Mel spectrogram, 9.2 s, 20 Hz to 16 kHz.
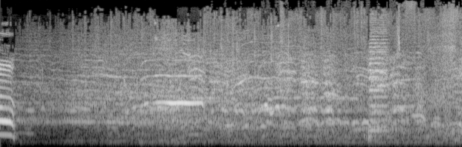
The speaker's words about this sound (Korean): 존경하는 서울시민 여러분, 위기에 강한 유능한 경제 대통령, 제20대 대통령 이재명 후보입니다. 뜨거운 박수 함성으로 맞이해 주십시오.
